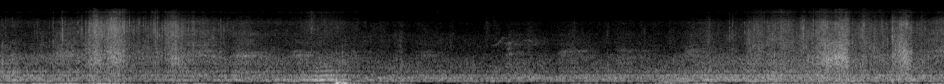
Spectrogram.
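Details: Many wild bees humming loudly as forest honey is harvested in 2026; the drone stays constant and full, swelling slightly near the start and end, with a single thud and light hissing rustles.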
